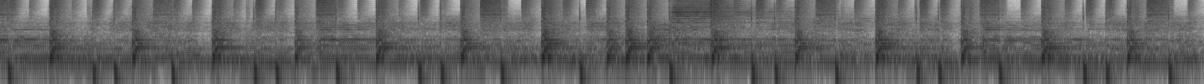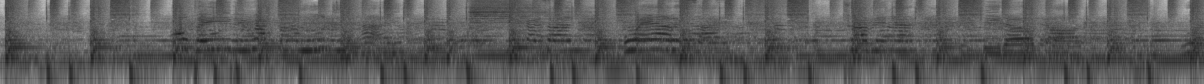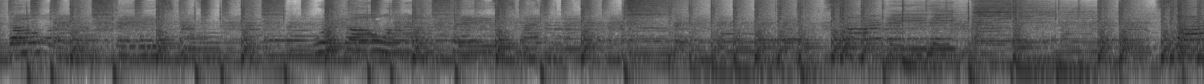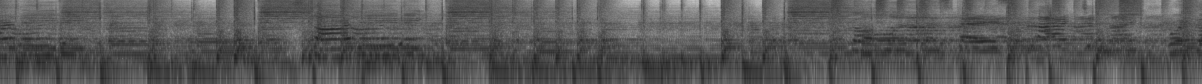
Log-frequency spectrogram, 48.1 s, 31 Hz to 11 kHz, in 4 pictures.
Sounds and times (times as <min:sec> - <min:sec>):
Music: 0:00.0 - 0:48.1.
